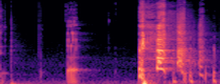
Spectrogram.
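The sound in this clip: A person burps on cue, one loud, croaky, drawn-out belch that comes after a brief faint sound, with no talk during it.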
